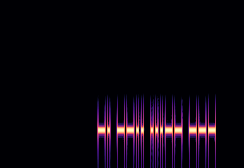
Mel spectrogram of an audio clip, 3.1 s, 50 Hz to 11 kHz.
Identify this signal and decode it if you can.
Morse code, heard as a keyed tone, about 40 wpm, 700 Hz. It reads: NZ3O
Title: Call Signs - 40wpm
